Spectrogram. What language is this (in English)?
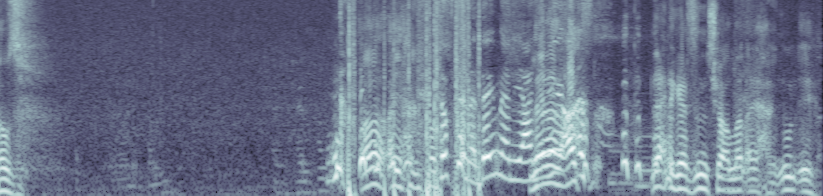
Arabic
